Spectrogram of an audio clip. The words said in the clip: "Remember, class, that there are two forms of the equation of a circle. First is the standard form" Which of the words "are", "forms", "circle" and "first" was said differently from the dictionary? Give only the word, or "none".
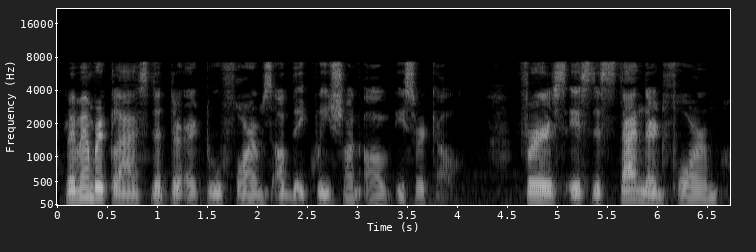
forms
